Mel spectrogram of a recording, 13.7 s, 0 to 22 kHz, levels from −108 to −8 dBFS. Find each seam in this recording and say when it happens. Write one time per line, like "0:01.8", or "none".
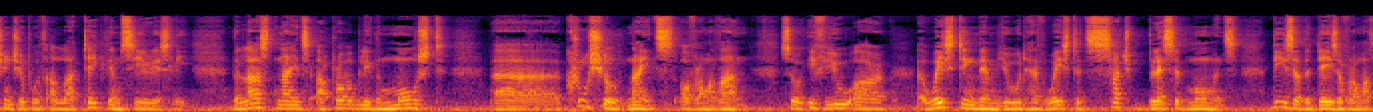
0:09.2
0:12.6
